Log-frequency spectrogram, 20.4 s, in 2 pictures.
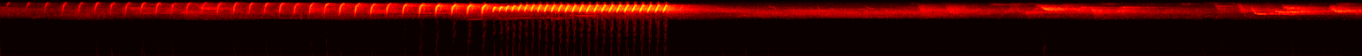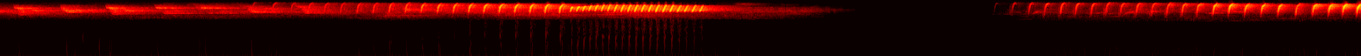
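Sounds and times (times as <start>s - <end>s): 
Wood warbler song of accelerating ticking notes into a sibilant trill: 0.0s - 16.4s, 17.7s - 20.4s.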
